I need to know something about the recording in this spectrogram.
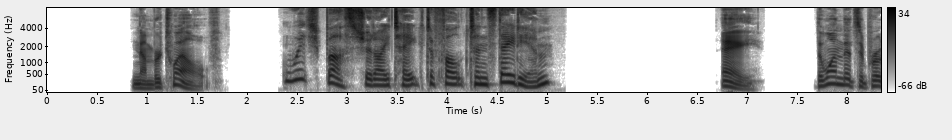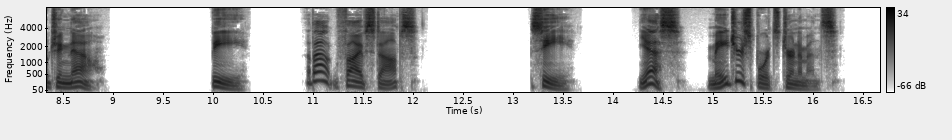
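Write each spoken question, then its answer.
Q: Which bus should I take to Folkestone Stadium?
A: A: The one that's approaching now.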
